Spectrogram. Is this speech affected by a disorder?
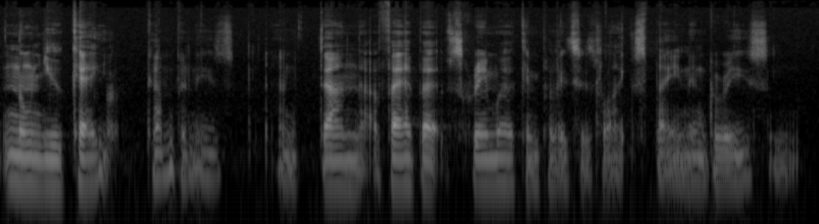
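Yes: multiple sclerosis; progressive form.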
